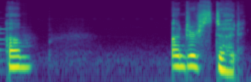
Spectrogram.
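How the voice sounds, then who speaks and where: A woman voicing a gentle, earnest half-human immortal in training in a video game, polite and measured with a hesitant edge. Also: high voice, soft background music. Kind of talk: English video game voice acting.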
